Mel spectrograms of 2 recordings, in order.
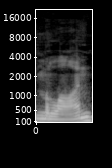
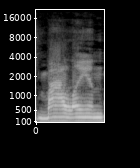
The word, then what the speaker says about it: Milan: my land Tennessee um which I used to always think was Milan Tennessee because I wanted to believe that people wanted to you know have some class and pronounce it in a nice way but then I've met multiple people are like no it's it's my land Tennessee I'm like why I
